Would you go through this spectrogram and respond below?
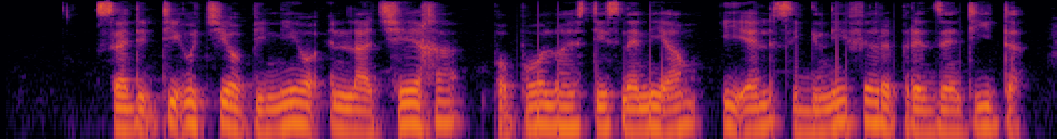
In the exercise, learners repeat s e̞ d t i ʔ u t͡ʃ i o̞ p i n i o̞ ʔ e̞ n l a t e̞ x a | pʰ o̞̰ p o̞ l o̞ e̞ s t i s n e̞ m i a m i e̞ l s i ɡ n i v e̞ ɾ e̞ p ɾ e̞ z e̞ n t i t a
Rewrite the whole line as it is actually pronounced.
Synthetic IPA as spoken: s e̞ d t i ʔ u t͡ʃ i o̞ p i n i o̞ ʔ e̞ n l a t͡ʃ e̞ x a | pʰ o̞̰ p o̞ l o̞ e̞ s t i s n e̞ n i a m i e̞ l s i ɡ n i f e̞ ɾ e̞ p ɾ e̞ z e̞ n t i t a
